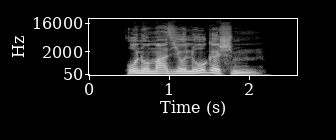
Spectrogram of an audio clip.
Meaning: strong dative masculine/neuter singular of onomasiologisch
- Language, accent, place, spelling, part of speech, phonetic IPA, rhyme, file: German, Germany, Berlin, onomasiologischem, adjective, [onomazi̯oˈloːɡɪʃm̩], -oːɡɪʃm̩, De-onomasiologischem.ogg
